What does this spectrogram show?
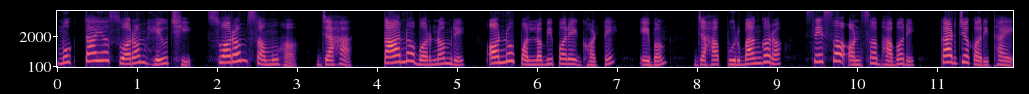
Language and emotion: Odia, neutral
